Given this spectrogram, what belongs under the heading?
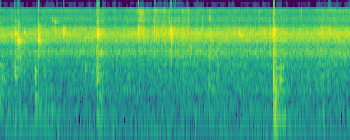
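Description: Egg and potato fritters fry in hot oil with a steady, close sizzle, broken by scattered sharp crackles and pops throughout, and no voices.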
